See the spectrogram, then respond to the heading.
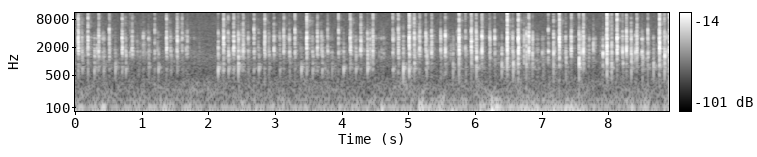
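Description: Fingertips rapidly tap and press the face buttons and the area near the touchpad of a white, hollow plastic PS4 controller resting on carpet. The result is a quiet, dense stream of short, bright plastic clicks and taps with almost no ring, briefly pausing around the two-second mark before continuing steadily.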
